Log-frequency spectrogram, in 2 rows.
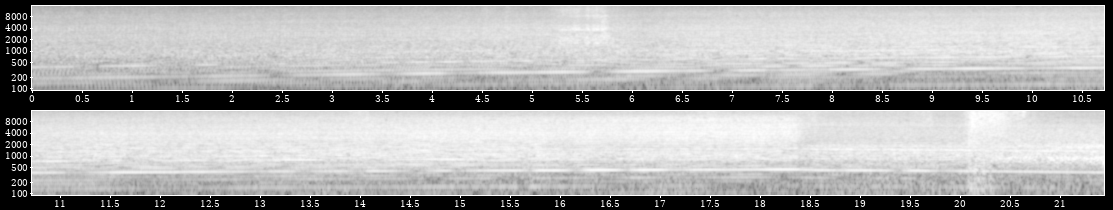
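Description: A car engine in Forza Horizon 4, driven on winter roads, drones loudly and steadily throughout, its pitch slowly rising and falling as it revs, with no voices.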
